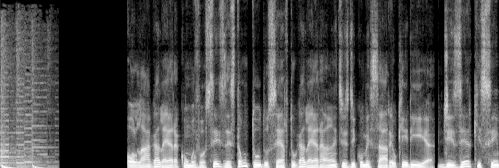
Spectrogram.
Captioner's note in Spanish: en español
